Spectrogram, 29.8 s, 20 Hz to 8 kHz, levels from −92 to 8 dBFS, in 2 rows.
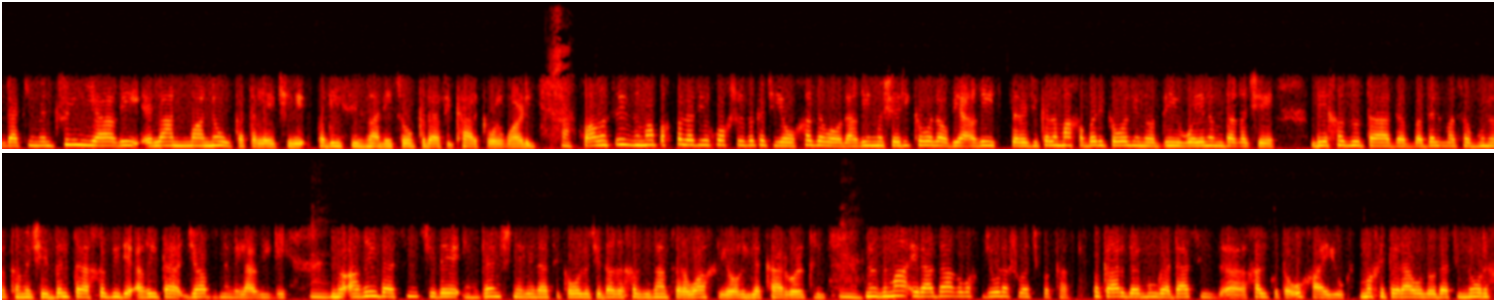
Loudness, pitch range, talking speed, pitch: -26 LUFS, 190-225 Hz, 205 wpm, 205 Hz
